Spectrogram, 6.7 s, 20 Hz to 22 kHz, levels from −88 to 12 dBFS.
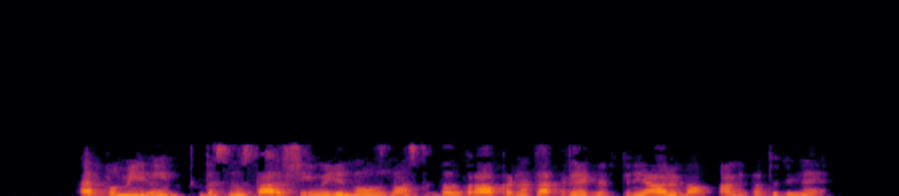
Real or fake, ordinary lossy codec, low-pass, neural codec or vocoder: fake; MP3, 24 kbps; 7.2 kHz; codec, 16 kHz, 1 kbps, FunCodec, trained on LibriTTS, 50 frames a second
